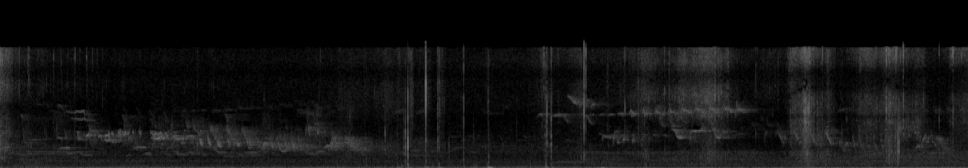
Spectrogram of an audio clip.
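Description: Small birds chirping and twittering in the distance, in two spells, over a steady low rumble of wind on the microphone, with a few soft clicks partway through.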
